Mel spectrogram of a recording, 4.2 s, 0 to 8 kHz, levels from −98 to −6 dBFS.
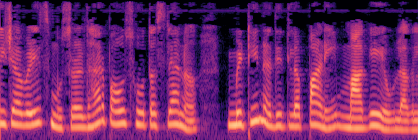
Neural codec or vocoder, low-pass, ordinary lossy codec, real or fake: none; none; none; real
